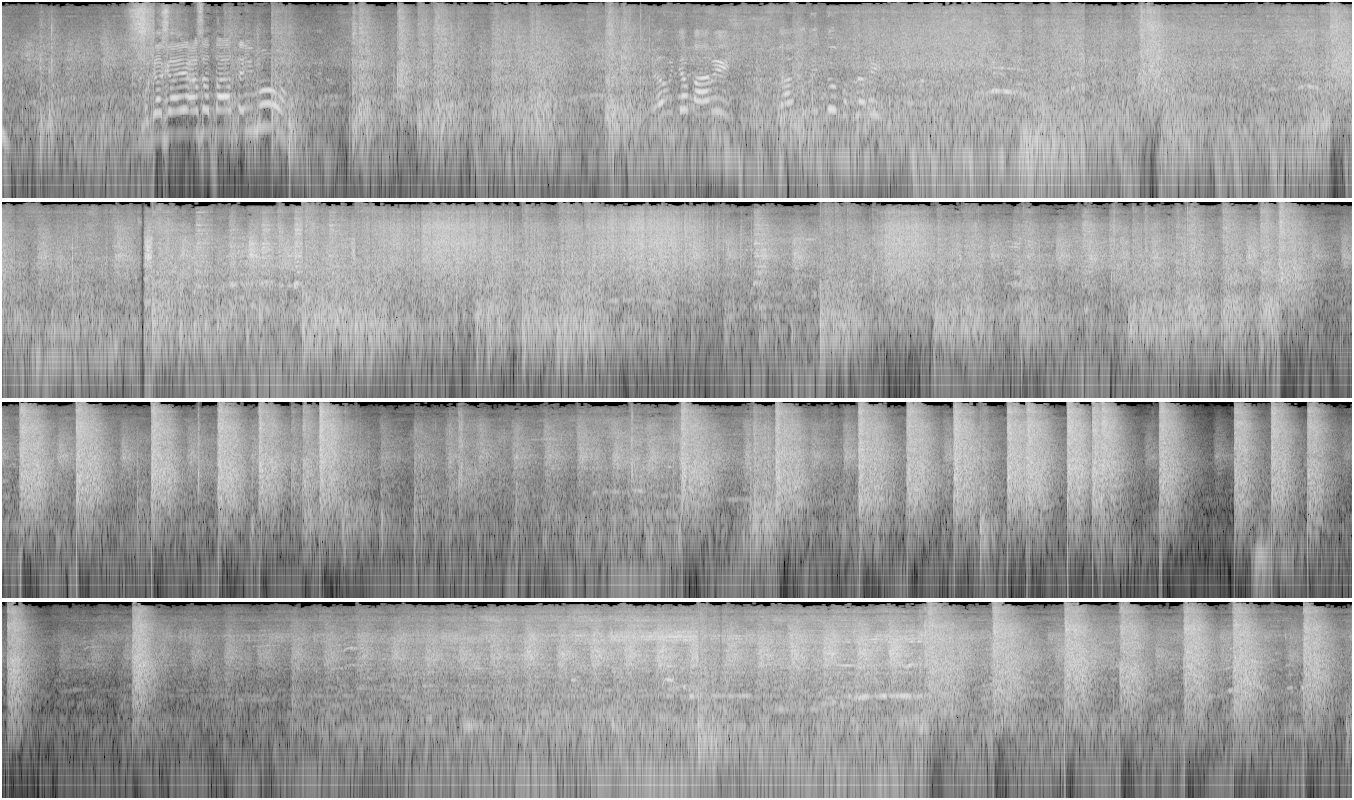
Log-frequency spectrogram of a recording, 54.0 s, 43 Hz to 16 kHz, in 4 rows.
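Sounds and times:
firecrackers exploding: 0:00.0 - 0:54.0.

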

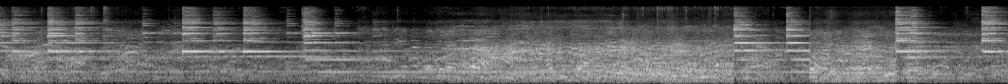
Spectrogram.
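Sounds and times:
temple bell ringing: 0:00.0 - 0:05.6, 0:07.3 - 0:10.0
murmur of crowd talking: 0:00.0 - 0:10.0.

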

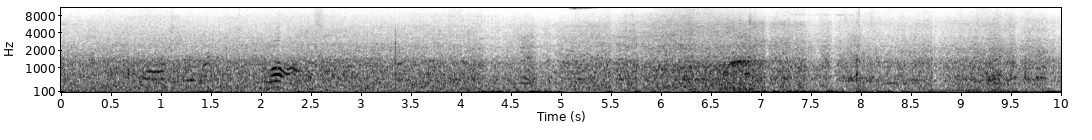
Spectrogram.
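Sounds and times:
cars passing: 0:00.0 - 0:10.0
crowd chatter: 0:00.0 - 0:10.0.

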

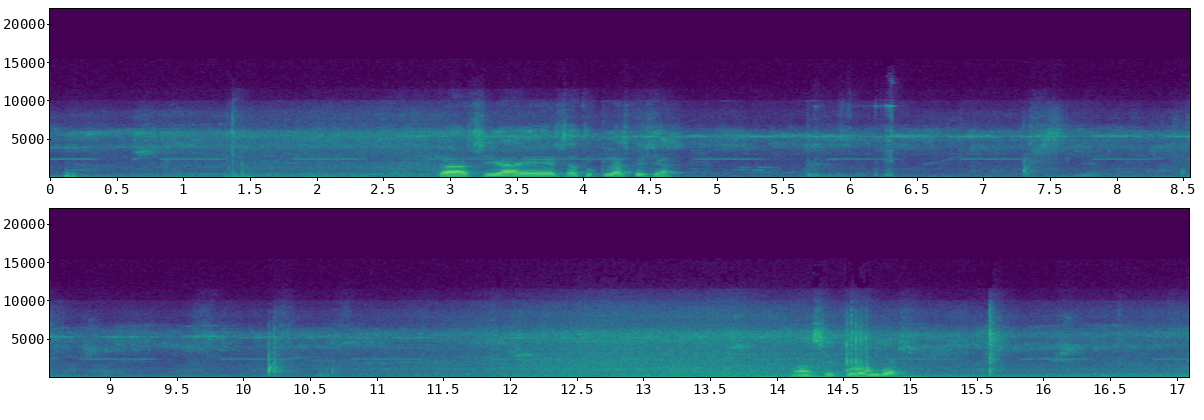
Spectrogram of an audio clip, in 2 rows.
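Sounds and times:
faint high chirp: 0:00.0 - 0:12.3, 0:15.0 - 0:17.0.

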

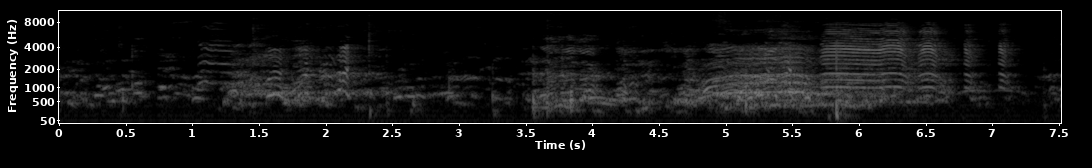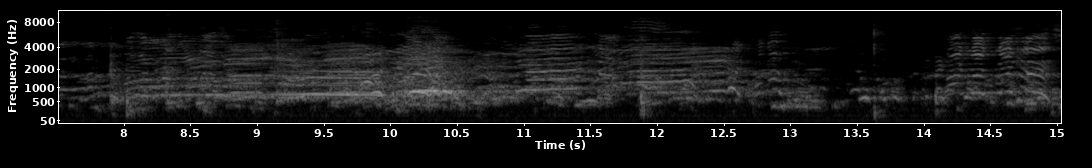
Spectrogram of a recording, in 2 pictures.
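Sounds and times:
people talking and laughing: 0:00.0 - 0:15.0.

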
